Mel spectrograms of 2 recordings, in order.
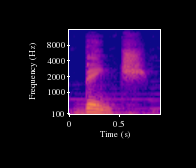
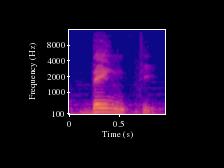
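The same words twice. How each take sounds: First: The 't' is said as a 'ch' sound. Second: The 't' is said as a plain 't'. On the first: Most people say it this way. "o correto vai ser" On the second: Some people in parts of the country say it this way. "com esse T mais forte"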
